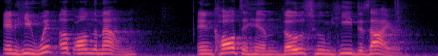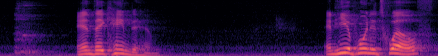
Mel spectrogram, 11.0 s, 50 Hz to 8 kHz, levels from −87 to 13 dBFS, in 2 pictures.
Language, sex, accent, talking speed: English, male, American, 130 wpm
